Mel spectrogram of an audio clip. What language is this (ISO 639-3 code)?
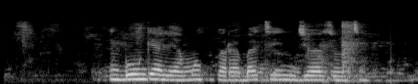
swa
